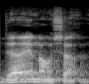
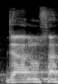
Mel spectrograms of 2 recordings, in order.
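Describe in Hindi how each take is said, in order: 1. इसे 'jaa-e naushaa' कहा जाता है, 'sh' के साथ। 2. इसे 'jaanusaa' की तरह जोड़कर बोला जाता है, 's' के साथ। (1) "असल में लोग इसको बिगाड़ कर क्या क्या कह देते हैं" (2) "जानूसा कह देते हैं"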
